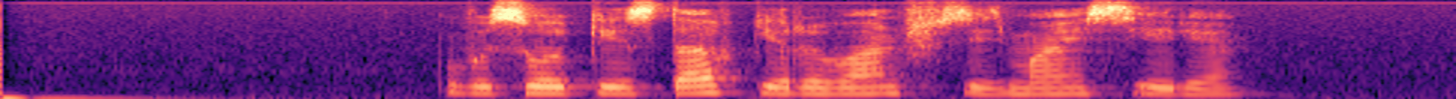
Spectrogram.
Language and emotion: Russian, neutral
